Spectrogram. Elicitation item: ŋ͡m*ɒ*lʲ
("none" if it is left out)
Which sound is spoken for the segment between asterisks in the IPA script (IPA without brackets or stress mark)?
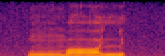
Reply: ɒ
